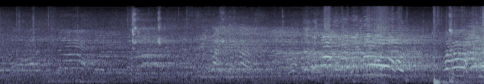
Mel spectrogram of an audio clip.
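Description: Volleyball bounced on a hard court floor a few times in a large hall with crowd noise. A hard thump from the ball comes near the end.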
